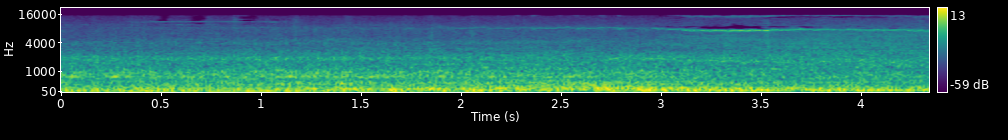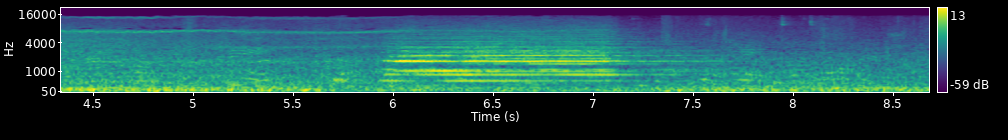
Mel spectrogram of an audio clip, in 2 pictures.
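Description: A vehicle horn sounds one steady blast of a little over a second, about six seconds in, over street traffic noise.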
